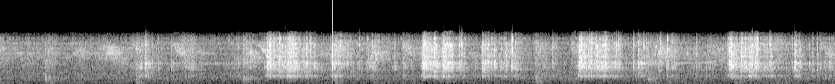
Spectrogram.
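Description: Wire parts of a hand-operated kinetic wire sculpture being set moving by a finger, striking one another with rattling, ticking clicks. The rattles come in four short bursts about a second and a half apart.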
